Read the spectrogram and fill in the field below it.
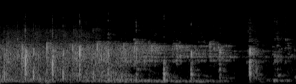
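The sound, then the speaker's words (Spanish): An audience applauds: a dense, steady wash of many hands clapping, with a few sharper individual claps standing out, thinning slightly toward the end. No one speaks. “Bueno, después de, los aplausos eh, a los amigos”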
